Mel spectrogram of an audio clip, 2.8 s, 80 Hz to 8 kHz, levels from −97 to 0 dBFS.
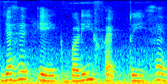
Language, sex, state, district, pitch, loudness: Hindi, female, Uttar Pradesh, Varanasi, 100 Hz, -25 LUFS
